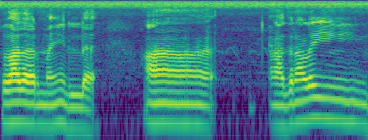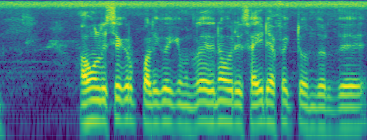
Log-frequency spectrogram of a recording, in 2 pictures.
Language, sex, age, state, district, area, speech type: Tamil, male, 30-45, Tamil Nadu, Dharmapuri, rural, spontaneous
